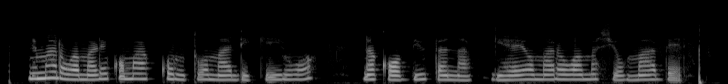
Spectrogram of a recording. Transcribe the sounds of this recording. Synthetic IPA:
nemaɾɔwamaɾekɔmakoɾutwɔmadekeiɾwɔ | nakɔbjutana | ɡehɛjɔmaɾɔwamaʃiɔmabɛ̰ɾɛ

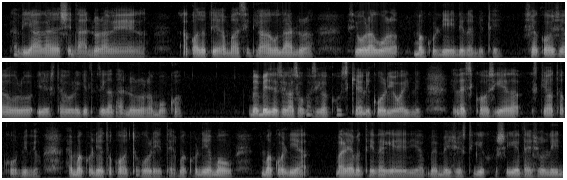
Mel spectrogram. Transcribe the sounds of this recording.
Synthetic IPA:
kaðiaɣaʃeðandoɾaɣɛɣa | a̰kwatoteɣa̰masiniaɣoðandoɾa | sioɾaɣoɾa | makoniainenamete | ʃiakɔʃiaoɾoʔiasi̥taoɾeketḁsiɣaða̰ndoɾoɾamokɔ | bɛbɛʃ̬iɔs̬eɣasɔkasiɣakɔsi̥kia̰nekɔɾiɔwainɛḛðasi̥kɔs̬iɣeðasi̥keaɔtakʰo̰miðiɔɛmakɔniatokɔtoɣoɾetʰɛ̰makɔniamao | makɔ̰nia̰ | maɾeamataiðaɣɛɾiabɛbɛʃiɔsi̥tiɣekɔ̥ʃiɣeðaʃɔnen

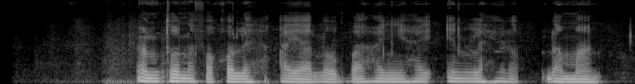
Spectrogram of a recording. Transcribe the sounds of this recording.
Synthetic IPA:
ʕʊnt̪ɔnɐfɐqɔlɛʔɐjaːlɔːbaːɦɐnjɐɦɛjɪnlɐɦɪɾɔ | ɗɐmaːn

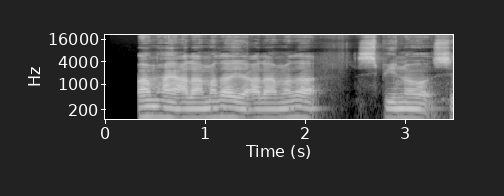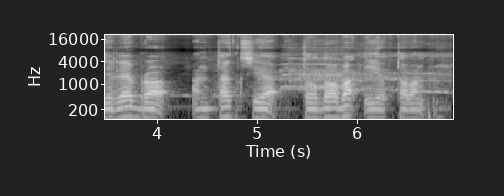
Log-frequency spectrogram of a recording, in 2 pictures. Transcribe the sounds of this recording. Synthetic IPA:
waːmɐħɑjʕɑlaːmɐðɐiʕɑlaːmɐðɐ | spinɔsɛlɛbrɔɐnt̪ʰaksɪɐt̪ʰɔðɔβɐijɞt̪ʰɔβɐn

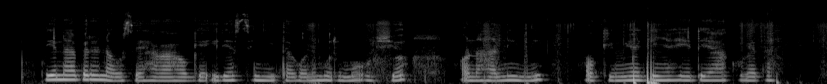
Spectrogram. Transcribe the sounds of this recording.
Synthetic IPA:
ðiɛnabɛɾɛnaosɛɦaɣahɔɡɛʔiɾeasiɲitaɣɔnemoɾimoʔoɕjɔ̰ː | naɦaniniɔ̰kimiaɡeɲaɦeːdejakoɣɛða

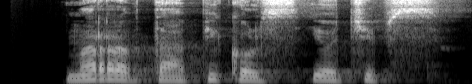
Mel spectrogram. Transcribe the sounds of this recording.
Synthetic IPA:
mɐrɐbt̪aːpɪkɔlsjot͡ʃɪps

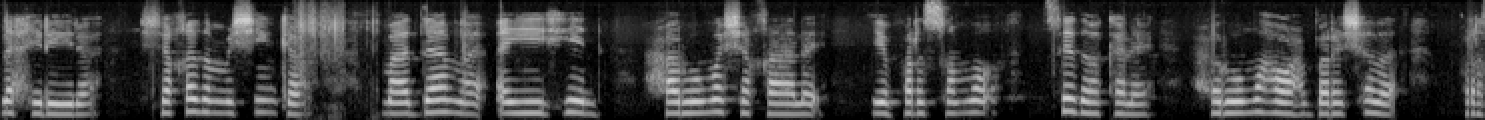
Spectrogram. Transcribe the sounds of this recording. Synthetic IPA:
lɐħɪɾiːɾɐ | ʃɑqɑðɐmɐʃiːŋkʰɐ | maːd̪aːmɐɛjɪhiːn | ħɑɾuːmɔʃɑqɑːlɛ | ijɞfɐrsɐmɔ | sɪðɔːkʰɐlɛ | ħɑɾuːmɐɦɐwɑħbɐɾɐʃɐðɐ | fɐr

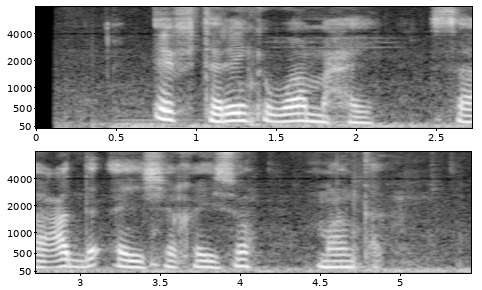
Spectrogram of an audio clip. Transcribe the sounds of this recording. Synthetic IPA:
ʔɛft̪ʰɐɾɛŋkʰɐwɑːmɑħɑjsaːʕɑd̪ɐʔɛjʃɑqɛjsɔmaːnt̪ʰɐ

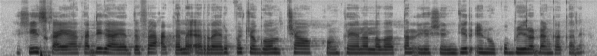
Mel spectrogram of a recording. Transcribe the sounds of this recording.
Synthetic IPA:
hɛʃiːskʰɐːjaːkʰɐɖɪɣɐjɐd̪ɐfaːʕɑkʰɐlɛ̰ʔrɛːrbɐt͡ʃɔɡɔlt͡ʃawkʰɔŋkʰɛːlɐlɐβaːt̪ʰɐnijɞʃɐnt͡ʃɪrʔɪnuːkʰʊbiːɾɔɖɐŋkʰɐkʰɐlɛ

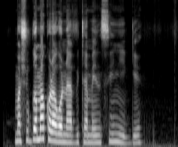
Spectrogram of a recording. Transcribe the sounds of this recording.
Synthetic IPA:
maʃuɡamakolaɣonavitamensiɲiɡe

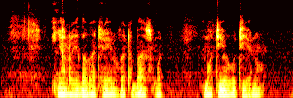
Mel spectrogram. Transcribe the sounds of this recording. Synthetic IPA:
iɲaloɪd̪ɔɣa̰t͡ʃɾeɾukataba̰s | motioɡo̰tiḛno

